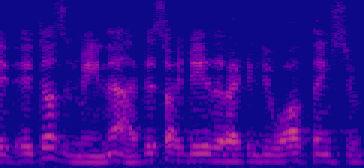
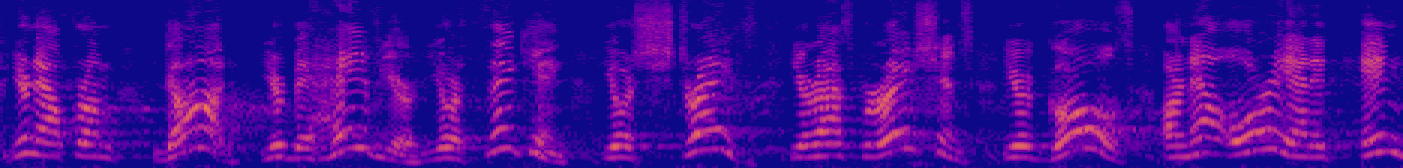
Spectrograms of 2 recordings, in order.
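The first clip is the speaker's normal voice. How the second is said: loud, raised, emphatic pulpit delivery; forceful preaching; 7 semitones higher, 9 dB louder than usual. Real, not acted. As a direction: drive each point home, stretching key words.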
